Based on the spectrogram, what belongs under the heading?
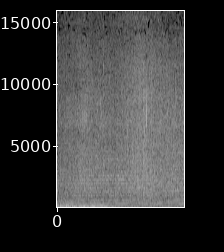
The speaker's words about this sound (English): In the motorboat, Ida and the kids follow at a distance.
